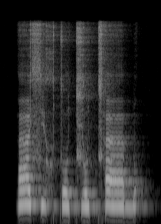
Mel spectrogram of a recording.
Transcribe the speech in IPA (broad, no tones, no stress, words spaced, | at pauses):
æsʲox tot͡ɕo cʰæb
